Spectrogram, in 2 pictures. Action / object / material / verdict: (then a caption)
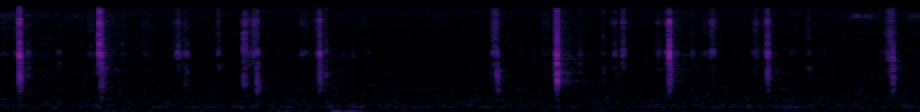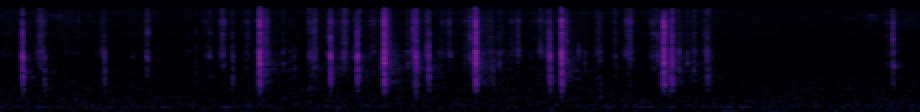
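tap / plastic mechanical keyboard keycaps / plastic / none. A backlit plastic mechanical keyboard is held upright while fingertips tap and press its plastic keycaps. Sharp, bright clicks come in an irregular typing rhythm, some in quick clusters, each dying away almost at once over a faint steady hiss.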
